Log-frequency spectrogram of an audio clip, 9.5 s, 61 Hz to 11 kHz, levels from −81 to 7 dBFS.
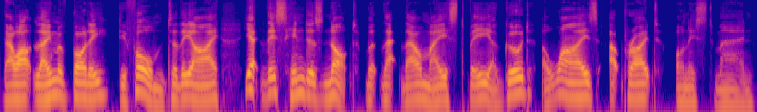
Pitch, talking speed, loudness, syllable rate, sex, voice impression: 115 Hz, 160 wpm, -19 LUFS, 3.7 syllables/s, male, masculine, adult-like, slightly thick, cool, slightly intellectual, slightly calm, slightly elegant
